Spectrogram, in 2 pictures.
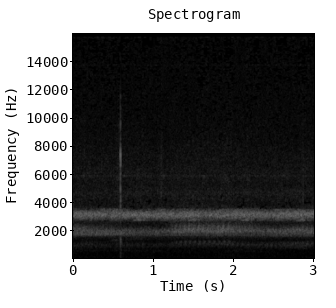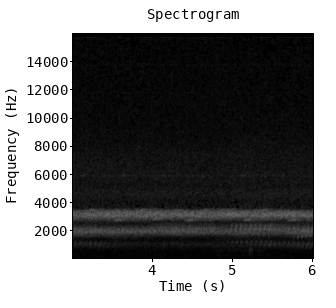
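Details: Dense night chorus of spring peepers and tree frogs in a wet pasture after heavy spring thunderstorms, Muskoka, May 22, 2013. Unbroken high, shrill peeping and trilling layered over a quieter, lower band, with one sharp click early on.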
